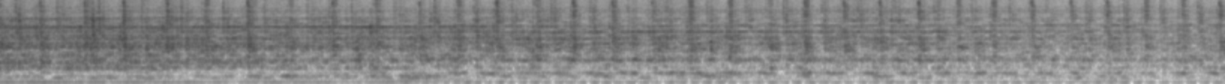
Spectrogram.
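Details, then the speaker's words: Sewing machine at first run after unboxing: fast even ticking of the needle mechanism over a low motor hum, no scraping or grinding; fairly good condition, though an odor comes from the motor at the rear. "The machine, all in all, sounds like it's in fairly good condition. It doesn't sound like I'm hearing a lot of metal to metal."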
